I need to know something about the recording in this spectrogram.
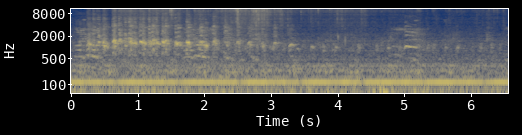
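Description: Chickens squawking and clucking in alarm as a coyote attacks the flock: a dense burst of calls over the first three seconds, then scattered calls. A steady low hum runs underneath.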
